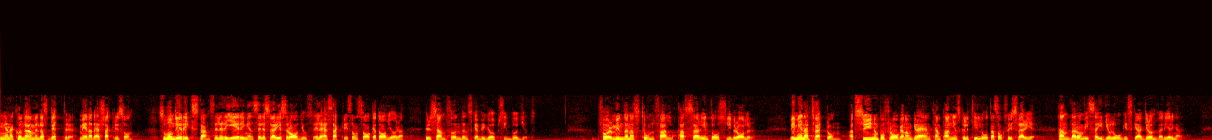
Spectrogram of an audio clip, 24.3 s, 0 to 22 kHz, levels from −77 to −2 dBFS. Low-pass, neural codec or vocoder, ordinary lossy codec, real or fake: 7.2 kHz; none; MP3, 32 kbps; real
